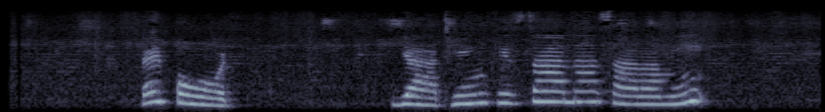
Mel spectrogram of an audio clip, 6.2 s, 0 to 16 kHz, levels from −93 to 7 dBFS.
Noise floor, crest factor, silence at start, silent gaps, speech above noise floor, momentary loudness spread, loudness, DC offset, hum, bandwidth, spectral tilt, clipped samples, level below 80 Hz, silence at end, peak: -60 dBFS; 18 dB; 1.05 s; none; 31 dB; 18 LU; -30 LUFS; under 0.1%; none; 11.5 kHz; -4 dB/octave; under 0.1%; -88 dBFS; 0.9 s; -14 dBFS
